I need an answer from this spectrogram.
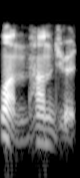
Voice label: aircraft plane cockpit voice says "100"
